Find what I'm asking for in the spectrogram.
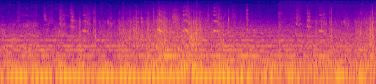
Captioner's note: trolley squeaks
